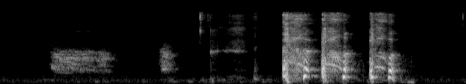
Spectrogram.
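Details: Three loose, harsh coughs in quick succession after throaty noises, from a sick, congested, tired person livestreaming who suspects flu (someone else has the same symptoms); cough.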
